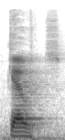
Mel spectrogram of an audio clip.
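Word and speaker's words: Kuyt: Men jag måste bara tillägga, för att uttala Keut ordentligt så ska man nästan skära av K-t också. Keut.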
